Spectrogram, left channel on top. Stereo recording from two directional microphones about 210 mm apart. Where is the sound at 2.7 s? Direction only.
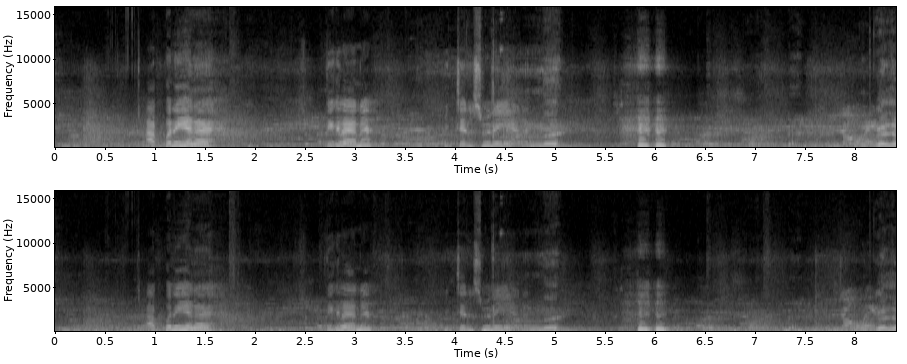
15° right (ahead or behind).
